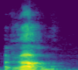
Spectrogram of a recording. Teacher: On ne dit pas rarement. Non, non, ce E, on ne l'entend pas en fait, ça fait rarement.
